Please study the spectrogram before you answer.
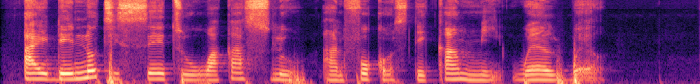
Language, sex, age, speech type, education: Nigerian Pidgin, female, 30-45, spontaneous, tertiary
